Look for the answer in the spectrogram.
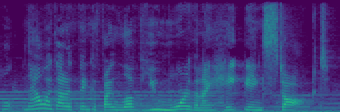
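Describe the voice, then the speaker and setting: A woman voicing a jaded, sarcastic teenage schoolgirl in a visual novel game, with a deadpan, foul-mouthed delivery. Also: sits high, moderate pace, over music, lightly acted.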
